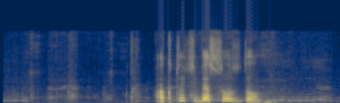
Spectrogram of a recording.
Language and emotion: Russian, neutral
